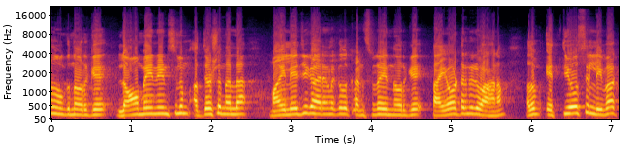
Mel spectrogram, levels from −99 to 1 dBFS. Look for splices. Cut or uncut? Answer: uncut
